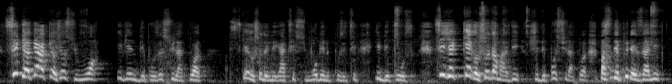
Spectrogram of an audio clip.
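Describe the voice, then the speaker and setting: A woman rattles off her words at great speed in a high voice, defiant and indignant. A faint hiss of noise sits under her speech. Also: big pitch swings. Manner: rapid-fire, defiant, indignant. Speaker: social media vlogger.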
